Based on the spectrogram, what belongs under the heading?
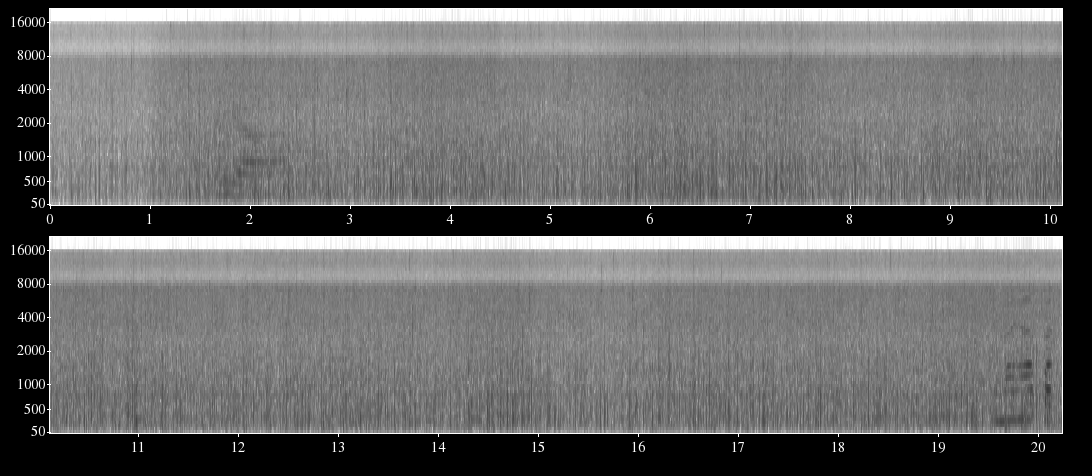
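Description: Heavy rain pouring steadily onto a paved yard, parked car roofs and a tarp awning, a little softer in the first second.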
